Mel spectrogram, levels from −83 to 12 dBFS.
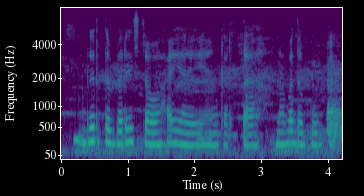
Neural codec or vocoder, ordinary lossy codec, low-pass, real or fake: none; none; none; real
